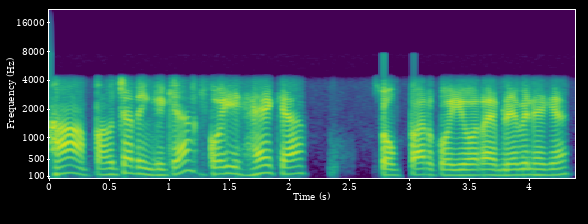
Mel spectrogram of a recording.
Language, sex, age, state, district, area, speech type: Hindi, male, 18-30, Madhya Pradesh, Bhopal, urban, conversation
